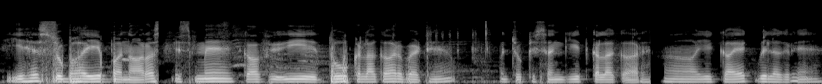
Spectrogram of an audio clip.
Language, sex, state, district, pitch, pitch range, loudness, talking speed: Hindi, male, Uttar Pradesh, Varanasi, 125 Hz, 115-130 Hz, -17 LUFS, 160 wpm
